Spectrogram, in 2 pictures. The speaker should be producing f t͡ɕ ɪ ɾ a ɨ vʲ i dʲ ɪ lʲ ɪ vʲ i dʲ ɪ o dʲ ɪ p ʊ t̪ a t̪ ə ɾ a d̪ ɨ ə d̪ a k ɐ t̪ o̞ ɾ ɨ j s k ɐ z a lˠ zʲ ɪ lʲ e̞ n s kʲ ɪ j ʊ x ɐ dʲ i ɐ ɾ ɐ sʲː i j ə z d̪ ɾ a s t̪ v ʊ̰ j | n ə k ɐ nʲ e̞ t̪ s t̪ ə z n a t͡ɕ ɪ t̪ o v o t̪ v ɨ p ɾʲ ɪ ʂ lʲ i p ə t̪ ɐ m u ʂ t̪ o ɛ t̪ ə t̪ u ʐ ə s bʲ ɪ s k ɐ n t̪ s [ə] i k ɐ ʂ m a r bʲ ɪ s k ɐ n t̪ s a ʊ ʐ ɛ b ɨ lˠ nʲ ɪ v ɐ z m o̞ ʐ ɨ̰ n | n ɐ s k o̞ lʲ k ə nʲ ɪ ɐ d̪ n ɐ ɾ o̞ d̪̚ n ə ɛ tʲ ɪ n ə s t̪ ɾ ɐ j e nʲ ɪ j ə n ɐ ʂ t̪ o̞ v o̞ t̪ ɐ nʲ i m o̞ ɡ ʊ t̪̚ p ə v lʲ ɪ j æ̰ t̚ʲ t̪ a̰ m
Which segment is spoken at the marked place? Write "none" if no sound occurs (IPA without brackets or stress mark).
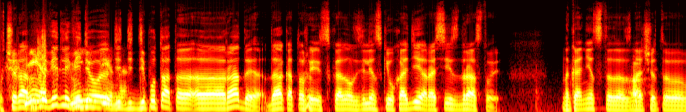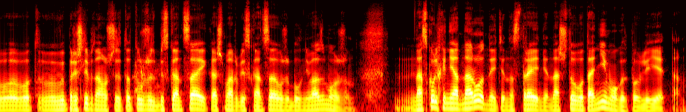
a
